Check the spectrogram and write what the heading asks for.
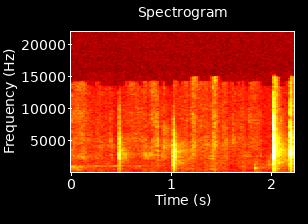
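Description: Faint taps of chalk on a blackboard: a few scattered clicks over near silence.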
